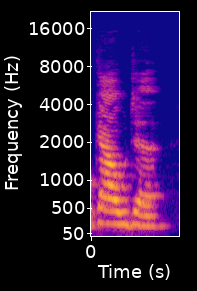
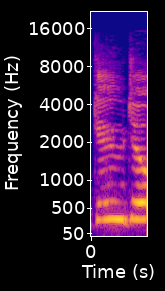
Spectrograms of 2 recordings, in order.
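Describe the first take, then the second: First: "Gouda" with an ow, GOW-duh; GOW-duh pronunciation. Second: "Gouda" with a long oo, GOO-duh; GOO-duh pronunciation. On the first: Host polling listeners on pronunciation, "Gouda" said GOW-duh. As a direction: make the first part of "Gouda" rhyme with cow. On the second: Host polling listeners on pronunciation, "Gouda" said GOO-duh. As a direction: make "Gouda" begin like goo. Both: Shown as a demonstration. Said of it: "Do you pronounce it".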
